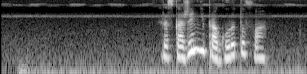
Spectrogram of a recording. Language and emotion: Russian, neutral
